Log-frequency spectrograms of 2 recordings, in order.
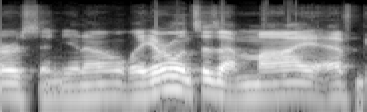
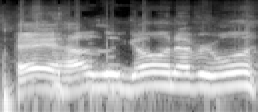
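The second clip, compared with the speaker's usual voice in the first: put-on slow, loud, drawn-out elderly man voice; 8 semitones higher, 5 dB louder than usual. Mocking another speaker's awkward greeting: imitating a seventy-year-old dad. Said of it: "you're a seventy-year-old dad".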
